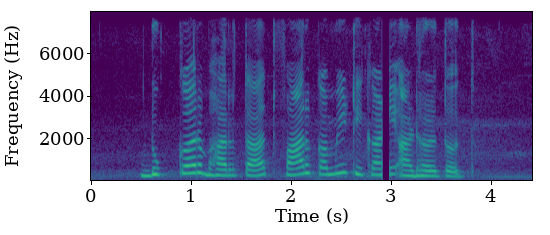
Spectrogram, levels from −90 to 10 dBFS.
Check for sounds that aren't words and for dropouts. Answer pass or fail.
fail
